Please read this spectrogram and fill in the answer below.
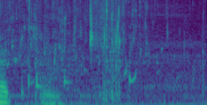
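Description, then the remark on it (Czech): Splashing and trickling as a hand scoops water from a stream of drinking-water quality, home to freshwater pearl mussels, and drinks: a brief burst of liquid sounds lasting about a second, with a short vocal murmur at the start. “Celý den vám tady říkám, ta perlortka je tu, protože ty parametry jsou pitné vody. Proto já se tu můžu napít.”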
